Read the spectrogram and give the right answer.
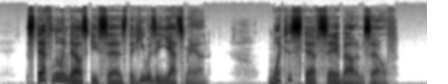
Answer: Steph says that he was a yes man.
